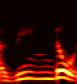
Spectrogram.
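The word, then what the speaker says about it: window: लेकिन यहां पे ओ नहीं होगा। यहां पे ओ डब्ल्यू का औ उच्चारण ना हो के ओ उच्चारण होगा। विंडो इसको याद रखिए आप।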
